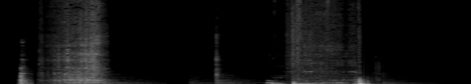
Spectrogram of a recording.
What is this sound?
Opening and closing the drawer
OFFICE SOUND FX - home recording
closing, drawer, Opening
